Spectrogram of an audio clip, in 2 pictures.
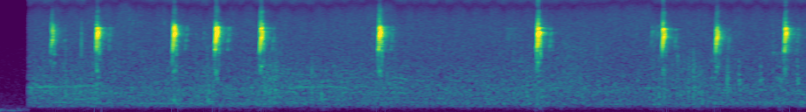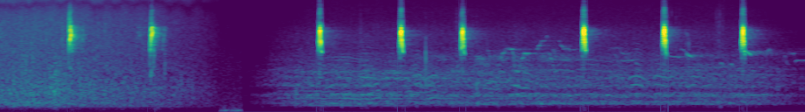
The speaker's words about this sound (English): One last time, yellow-rumped warbler call notes, some Audubons and some Myrtles.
